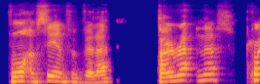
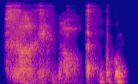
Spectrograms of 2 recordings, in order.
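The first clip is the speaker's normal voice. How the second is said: breathy whispered curse under the breath; muttered whisper, no voice; whispered swear; 18 dB quieter, much slower than usual. Real, not acted. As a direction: hiss it to yourself in shock. Swearing at match moment.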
